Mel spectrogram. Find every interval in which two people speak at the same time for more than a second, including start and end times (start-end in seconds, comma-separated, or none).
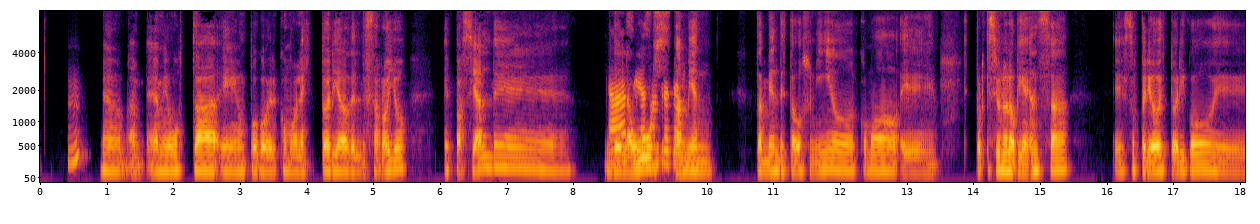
8.5-9.9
